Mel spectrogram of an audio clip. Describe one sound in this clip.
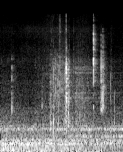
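A bowstring creaks as it is drawn back.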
